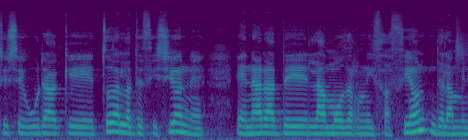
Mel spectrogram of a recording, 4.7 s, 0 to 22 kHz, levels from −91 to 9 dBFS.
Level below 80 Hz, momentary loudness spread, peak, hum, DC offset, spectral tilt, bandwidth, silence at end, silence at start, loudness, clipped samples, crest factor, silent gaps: -66 dBFS; 8 LU; -24 dBFS; none; under 0.1%; -5 dB/octave; 16 kHz; 0 s; 0 s; -39 LUFS; under 0.1%; 16 dB; none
